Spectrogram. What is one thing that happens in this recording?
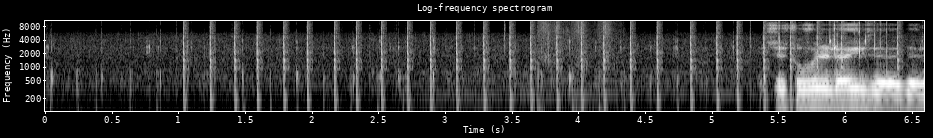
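A pickaxe taps rapidly and steadily on stone.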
